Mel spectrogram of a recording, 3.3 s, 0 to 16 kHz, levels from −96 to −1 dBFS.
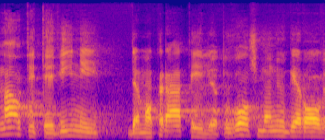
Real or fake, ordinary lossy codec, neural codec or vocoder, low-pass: fake; MP3, 96 kbps; codec, 32 kHz, 1.9 kbps, SNAC; 14.4 kHz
